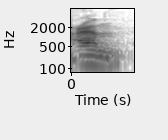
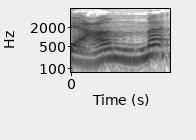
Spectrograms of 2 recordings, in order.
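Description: First: The word ends on a held nasal with no vowel. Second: The word ends with a short vowel after the nasal. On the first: The speaker calls it right. "No, am" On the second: The speaker calls it wrong. "If he say amma, it's wrong"

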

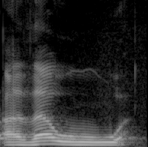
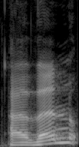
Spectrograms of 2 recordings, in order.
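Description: First: The n sound merges into the following w. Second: The n sound is kept separate and clear. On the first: The speaker calls it right. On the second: The speaker calls it wrong.

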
